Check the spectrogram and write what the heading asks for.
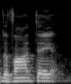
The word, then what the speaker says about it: Devonta: And that's kind of Devonta Freeman. Devonta Freeman, you know, people call him Devonta, people call him Devante. We'll call him Devonta Freeman. I've heard both pronunciations, so we'll just go with Devonta, I guess.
